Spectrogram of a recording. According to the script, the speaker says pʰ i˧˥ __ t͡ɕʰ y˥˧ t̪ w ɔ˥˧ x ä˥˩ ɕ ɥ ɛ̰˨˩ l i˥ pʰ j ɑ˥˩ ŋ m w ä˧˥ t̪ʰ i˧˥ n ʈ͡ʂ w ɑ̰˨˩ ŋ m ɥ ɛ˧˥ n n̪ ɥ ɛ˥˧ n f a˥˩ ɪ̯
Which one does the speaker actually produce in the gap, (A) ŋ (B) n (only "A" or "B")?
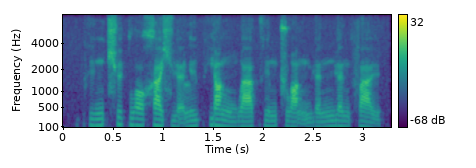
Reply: A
